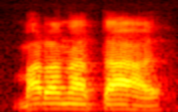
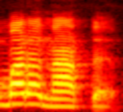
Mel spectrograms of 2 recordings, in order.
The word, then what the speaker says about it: Maranata: de Jesus o aramaico maranat vinde Senhor Jesus pronúncia católica ou Maranata pronúncia dos nossos irmãos separados evangélicos ou Protestantes não importa a pronúncia o significado é o mesmo vinde Senhor Jesus um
